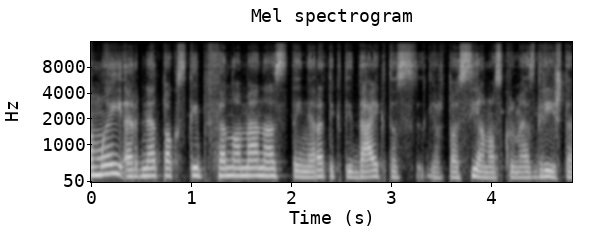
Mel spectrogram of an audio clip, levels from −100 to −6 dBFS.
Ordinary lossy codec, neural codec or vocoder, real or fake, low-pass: Opus, 16 kbps; none; real; 14.4 kHz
